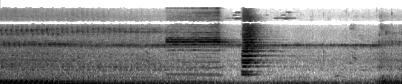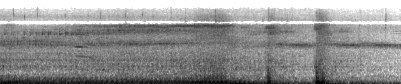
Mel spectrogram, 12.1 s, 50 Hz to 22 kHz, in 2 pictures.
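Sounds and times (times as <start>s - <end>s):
diesel truck engine rumble: 0.0s - 12.0s.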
